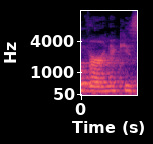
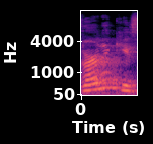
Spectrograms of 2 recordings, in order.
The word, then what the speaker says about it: Wernicke's: With Wernicke's aphasia, just think that someone is talking to you, perhaps in a different language, and you don't understand. So in German, the W is pronounced as a V.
